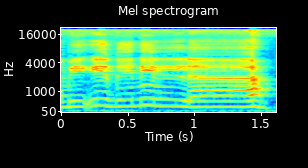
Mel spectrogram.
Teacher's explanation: लफ्ज़ अल्लाह को हमने यहाँ पर बारीक पढ़ा है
